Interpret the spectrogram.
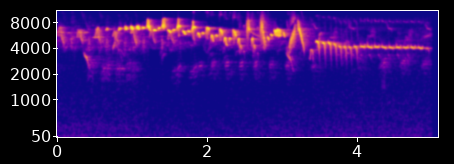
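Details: A splendid fairywren sings in the very early morning near Cape Naturaliste, giving a long, high-pitched reeling song of rapid trills and tinkling notes that ends in a fast, even trill.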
